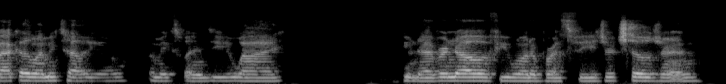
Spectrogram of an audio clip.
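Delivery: mock monotone delivery. Retelling what he said to her as his patient, imitating his monotone voice. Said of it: "He was very monotone".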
